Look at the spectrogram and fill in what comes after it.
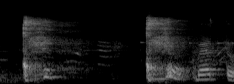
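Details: Two loose, harsh coughs from a young child who is unwell, has had a persistent cough not getting better, and is taking medicine; cough.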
